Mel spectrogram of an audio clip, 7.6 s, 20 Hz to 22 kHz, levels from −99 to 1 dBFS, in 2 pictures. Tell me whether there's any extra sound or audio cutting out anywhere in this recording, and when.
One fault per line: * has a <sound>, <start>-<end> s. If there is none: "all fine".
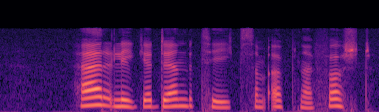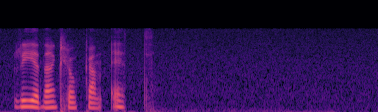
all fine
